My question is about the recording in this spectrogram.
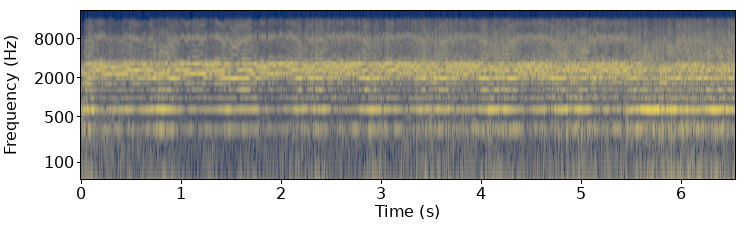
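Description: A man's voice holding one long, steady sung note in a chanted Shia majlis recitation, the pitch unwavering with no break for breath.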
